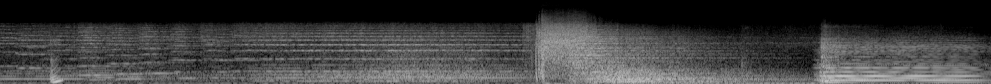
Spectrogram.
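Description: A sharp, loud slap across a man's face cracks out midway over a sustained, droning dramatic music score, followed a few seconds later by a heavy orchestral hit.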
